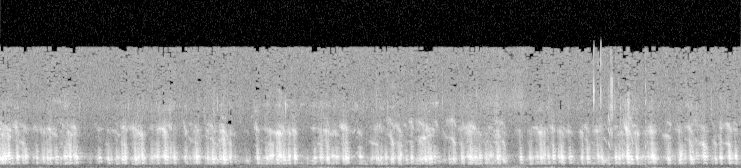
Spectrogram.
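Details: Spring breeding chorus of many wood frogs at a little pond in Enosburgh, a steady rattle of quick duck-like clucks overlapping without pause, with faint low thumps of handling noise underneath.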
